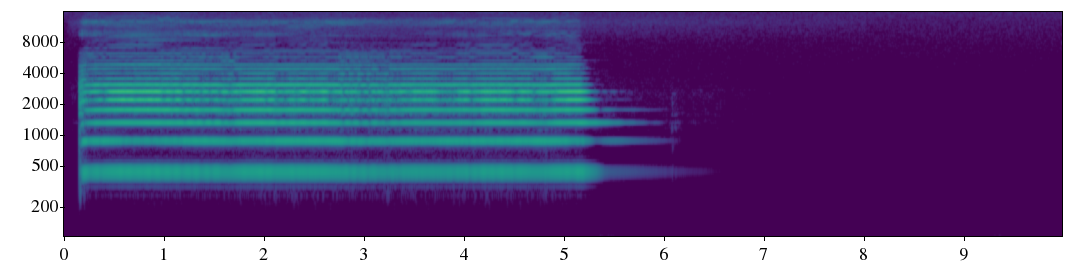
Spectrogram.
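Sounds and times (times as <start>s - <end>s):
violin bowed arco notes: 0.1s - 5.9s.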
